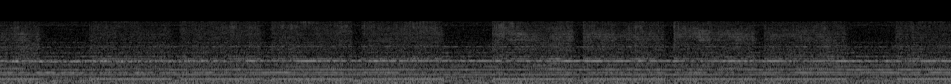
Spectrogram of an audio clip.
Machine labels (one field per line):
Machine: slide rail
